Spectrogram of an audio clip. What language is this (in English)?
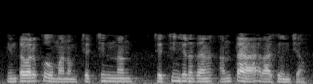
Telugu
